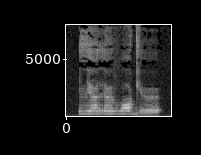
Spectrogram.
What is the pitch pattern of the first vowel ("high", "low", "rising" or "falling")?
high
